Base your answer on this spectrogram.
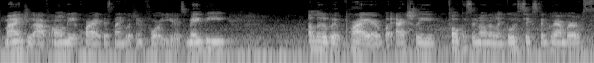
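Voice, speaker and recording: Moderate pace against noticeable background noise. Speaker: sign language teacher on video channel. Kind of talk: tutorial channel introduction.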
